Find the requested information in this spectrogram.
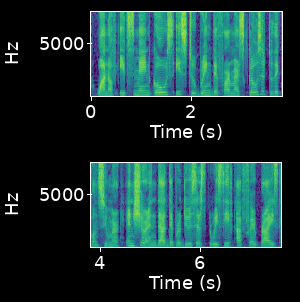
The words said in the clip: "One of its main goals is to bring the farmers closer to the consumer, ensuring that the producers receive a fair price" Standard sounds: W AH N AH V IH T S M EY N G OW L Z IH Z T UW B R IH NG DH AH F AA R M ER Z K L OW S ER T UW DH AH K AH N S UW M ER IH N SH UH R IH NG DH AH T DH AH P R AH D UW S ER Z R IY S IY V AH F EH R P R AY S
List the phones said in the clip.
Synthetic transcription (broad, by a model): W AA N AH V IH T S M EY N G OW L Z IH S T UW B R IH NG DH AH F AA R M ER S K L OW S ER T UW DH AH K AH N S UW M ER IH N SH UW R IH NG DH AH T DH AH P R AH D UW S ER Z R IY S IY V AH F EH R P R AY S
